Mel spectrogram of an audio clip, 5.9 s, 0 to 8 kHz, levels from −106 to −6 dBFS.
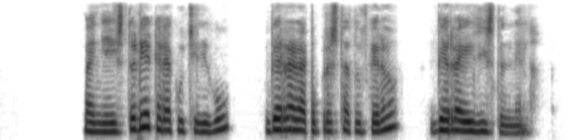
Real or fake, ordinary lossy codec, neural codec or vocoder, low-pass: fake; AAC, 48 kbps; codec, 16 kHz, 2 kbps, FreqCodec, larger model; 7.2 kHz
